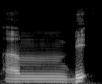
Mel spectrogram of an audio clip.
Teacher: নুন সাকিনের পরে বা ইকলাব গুন্না হবে সহি উচ্চারণ হবে আমবি হা মিম পেশ হুম আম বা জের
